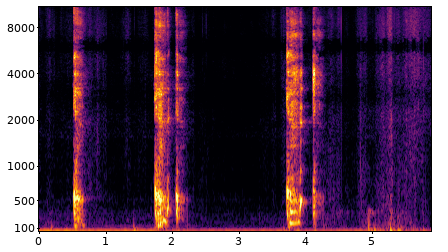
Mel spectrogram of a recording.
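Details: Person with asthma, spring allergies and chronic bronchitis, likely sick with a respiratory illness: about five harsh, loose, congested coughs, some in quick pairs, a wet chesty cough.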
